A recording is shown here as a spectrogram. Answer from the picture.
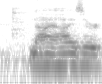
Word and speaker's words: Nihiser: the media it's nihiser n h s uh phonetically boy robert ida charles edward nora ida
